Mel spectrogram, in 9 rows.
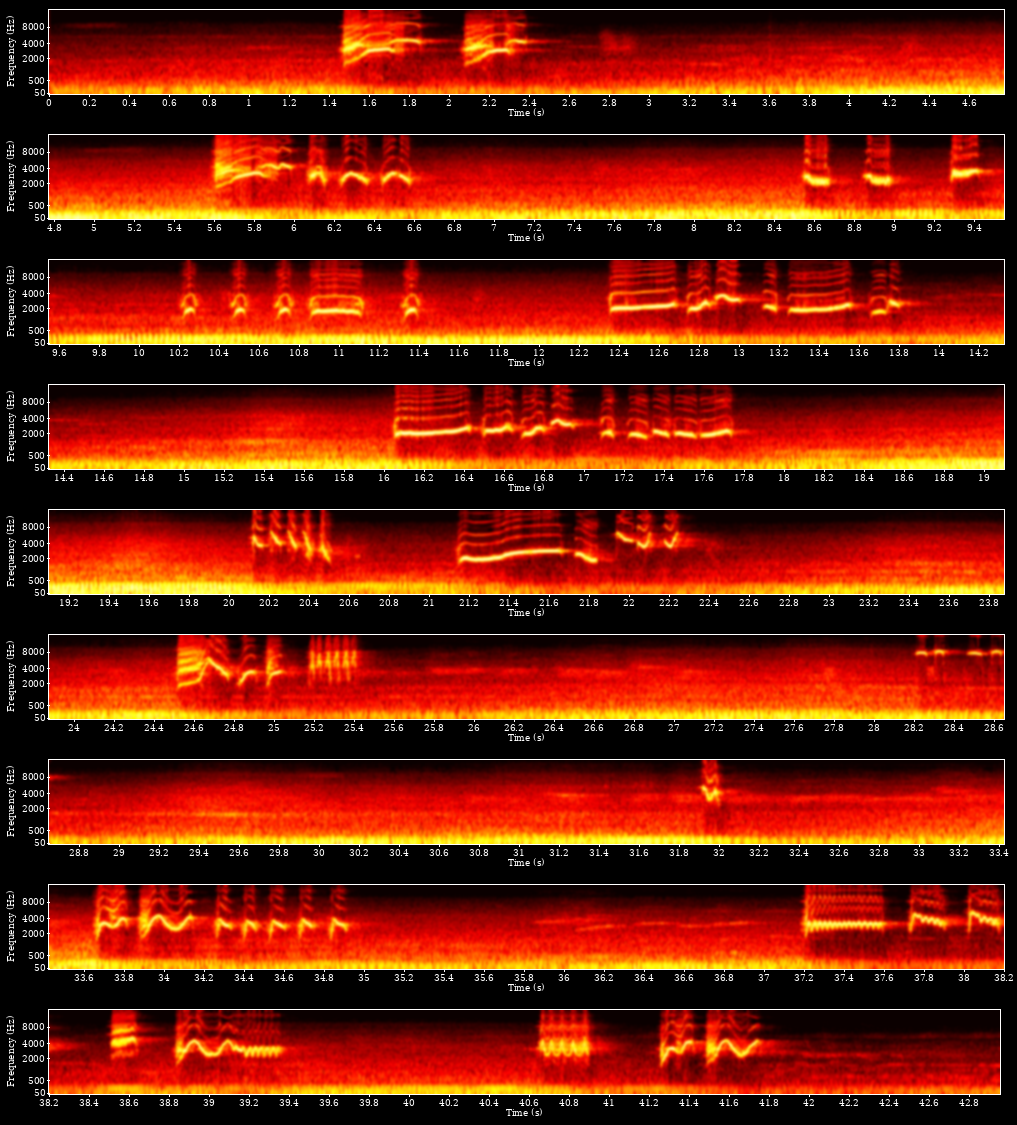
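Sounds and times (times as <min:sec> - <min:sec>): thrush singing: 0:05.3 - 0:11.6.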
